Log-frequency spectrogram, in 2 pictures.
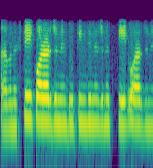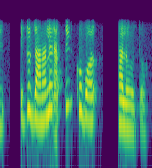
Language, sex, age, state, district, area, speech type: Bengali, female, 18-30, West Bengal, Malda, rural, conversation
